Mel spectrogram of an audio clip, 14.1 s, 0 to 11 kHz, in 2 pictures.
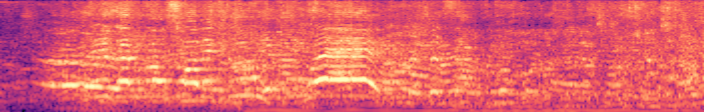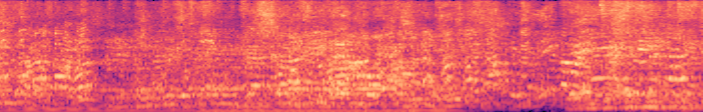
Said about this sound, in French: Chaque 9 novembre, pour la date anniversaire de la chute du mur de Berlin. Et ce que vous entendez, c'est la bande son de cette soirée chute du mur.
